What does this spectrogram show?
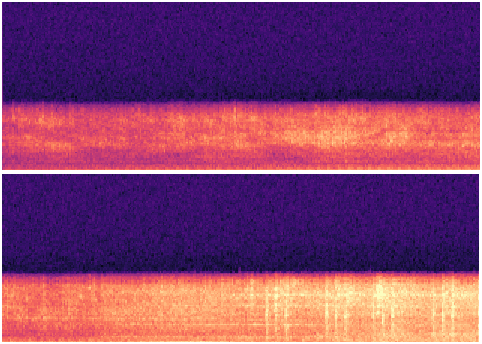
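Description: KiwiRail diesel train approaching: the locomotive's engine hum grows steadily louder. About ten seconds in, the wheels start clicking quickly over the rail joints.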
